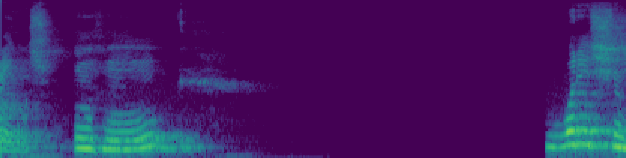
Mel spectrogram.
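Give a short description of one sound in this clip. A woman speaks slowly and clearly close by.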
